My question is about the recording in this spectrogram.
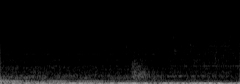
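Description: Steady low hum inside a passenger lift car as it rises between floors.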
